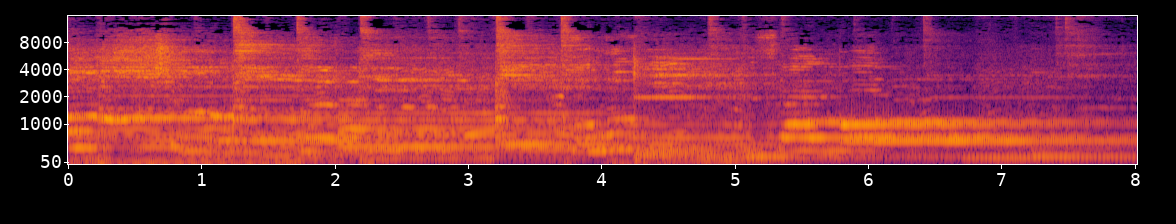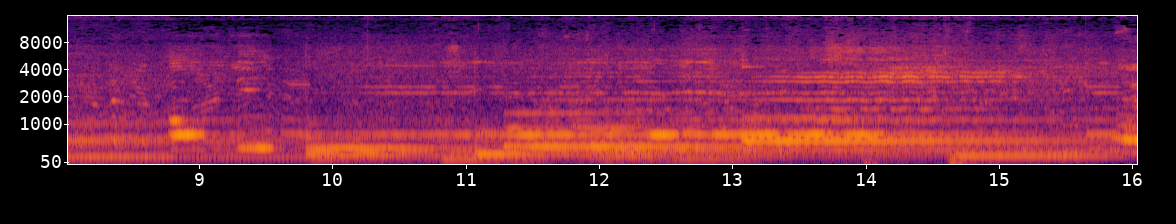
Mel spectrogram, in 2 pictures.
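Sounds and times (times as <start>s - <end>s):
live pop band with singers: 0.0s - 16.0s.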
